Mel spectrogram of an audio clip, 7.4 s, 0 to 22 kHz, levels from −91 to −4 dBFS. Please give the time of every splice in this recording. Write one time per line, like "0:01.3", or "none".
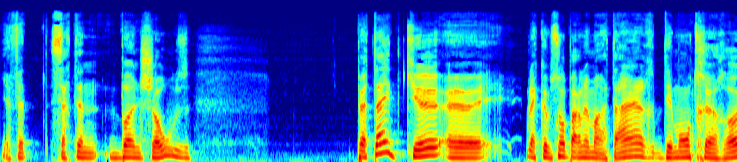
0:05.3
